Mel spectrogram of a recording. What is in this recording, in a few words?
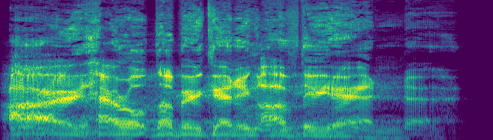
Male Faceless Play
